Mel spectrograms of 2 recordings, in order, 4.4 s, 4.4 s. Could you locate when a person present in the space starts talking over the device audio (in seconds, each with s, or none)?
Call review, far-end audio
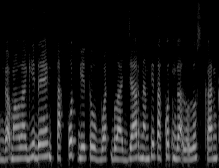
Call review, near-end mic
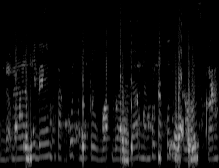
none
